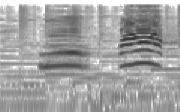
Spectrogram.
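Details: Indian peafowl roaming tame outside the ISKCON temple in Vrindavan gives two loud, nasal, wailing cries, the second rising and falling, over faint background music.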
